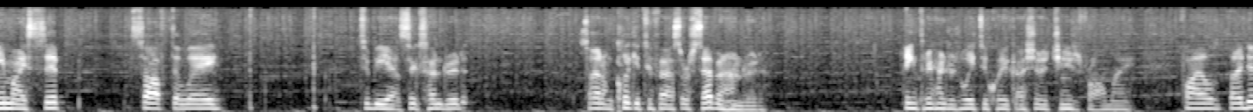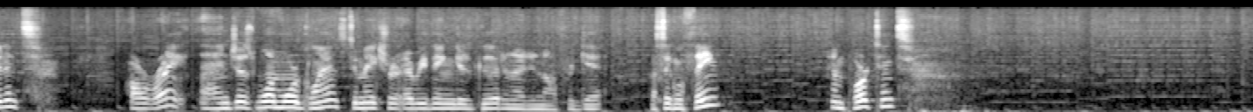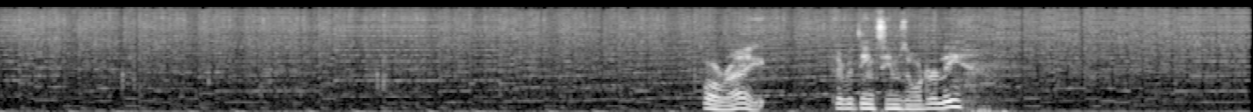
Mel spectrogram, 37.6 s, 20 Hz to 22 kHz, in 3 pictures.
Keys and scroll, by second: 5.6-8.1 typing.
